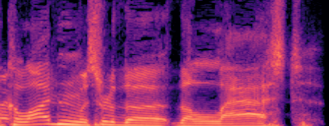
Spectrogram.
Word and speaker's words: Culloden: Okay, so on that note, staying in Inverness, you mentioned going to Culloden Battlefield. – Right. – Is that how you say it? Culloden? – Culloden, yeah.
